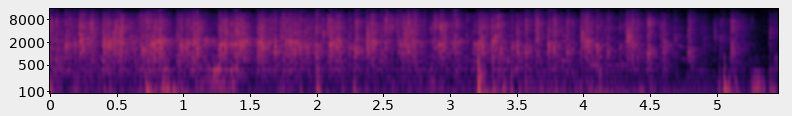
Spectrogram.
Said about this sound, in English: And not just a former Cardinals player, but 2003 National League All-Star, a member of our 2004 National League Championship team, and of course, fan favorite. How about a warm round of applause for Woody Williams?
